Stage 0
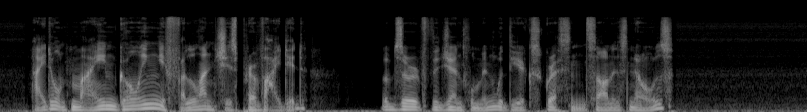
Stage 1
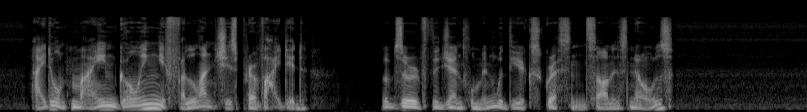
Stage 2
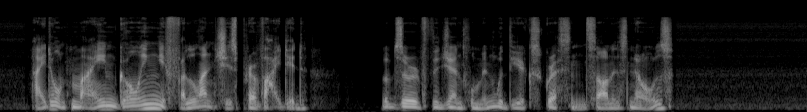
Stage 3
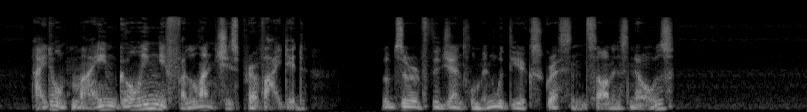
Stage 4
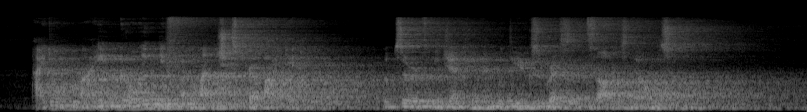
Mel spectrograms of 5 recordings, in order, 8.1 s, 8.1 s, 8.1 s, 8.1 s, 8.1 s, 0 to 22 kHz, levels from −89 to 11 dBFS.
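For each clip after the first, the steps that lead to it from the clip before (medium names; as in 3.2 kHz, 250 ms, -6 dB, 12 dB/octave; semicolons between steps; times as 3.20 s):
elliptic high-pass 150 Hz; trim +1 dB
dynamic bell 670 Hz, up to +7 dB, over -47 dBFS, Q 2.1
flange 1 Hz, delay 9 ms, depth 9.2 ms, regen +8%
reverberation RT60 4.8 s, pre-delay 7 ms, DRR -3.5 dB; trim -6.5 dB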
